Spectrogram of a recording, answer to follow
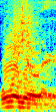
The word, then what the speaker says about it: Euler: argument or syllogism and this is pronounced not your but euler an euler diagram what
